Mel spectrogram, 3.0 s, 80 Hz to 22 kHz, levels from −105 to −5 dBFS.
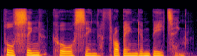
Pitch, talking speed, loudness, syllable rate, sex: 140 Hz, 100 wpm, -22 LUFS, 3.5 syllables/s, male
